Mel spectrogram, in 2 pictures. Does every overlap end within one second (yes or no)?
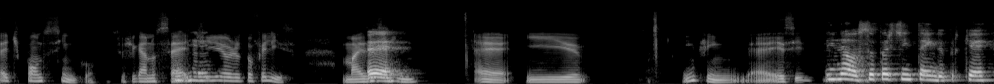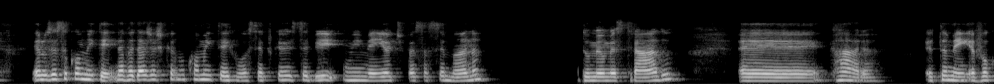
yes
